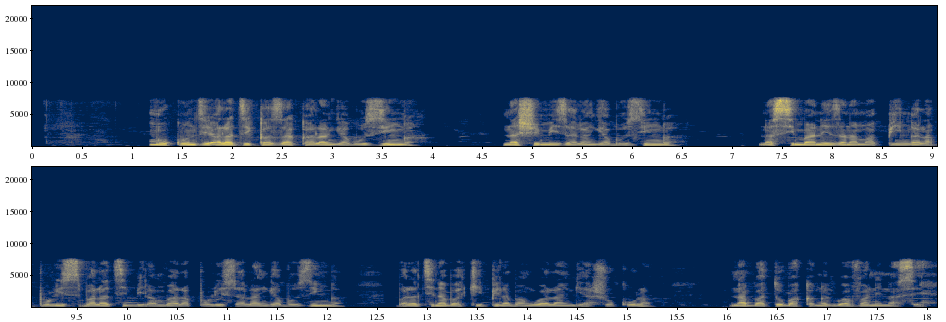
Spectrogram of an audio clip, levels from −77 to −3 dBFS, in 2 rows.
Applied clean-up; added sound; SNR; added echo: none; none; none; none.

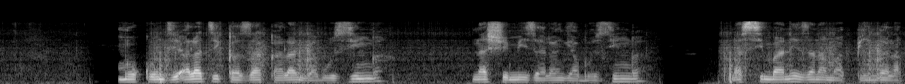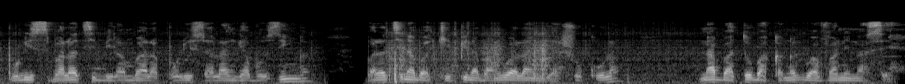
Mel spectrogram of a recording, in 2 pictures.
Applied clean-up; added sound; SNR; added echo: none; Crackle; 13 dB; none.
